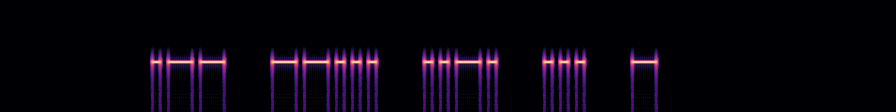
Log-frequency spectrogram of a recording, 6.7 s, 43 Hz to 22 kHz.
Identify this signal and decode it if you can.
Morse code, heard as a keyed tone, about 20 wpm, spaced as for 14 wpm, 700 Hz. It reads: W7FST
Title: 173 Lesson 28g - Number 9 - Call Signs 20wpm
